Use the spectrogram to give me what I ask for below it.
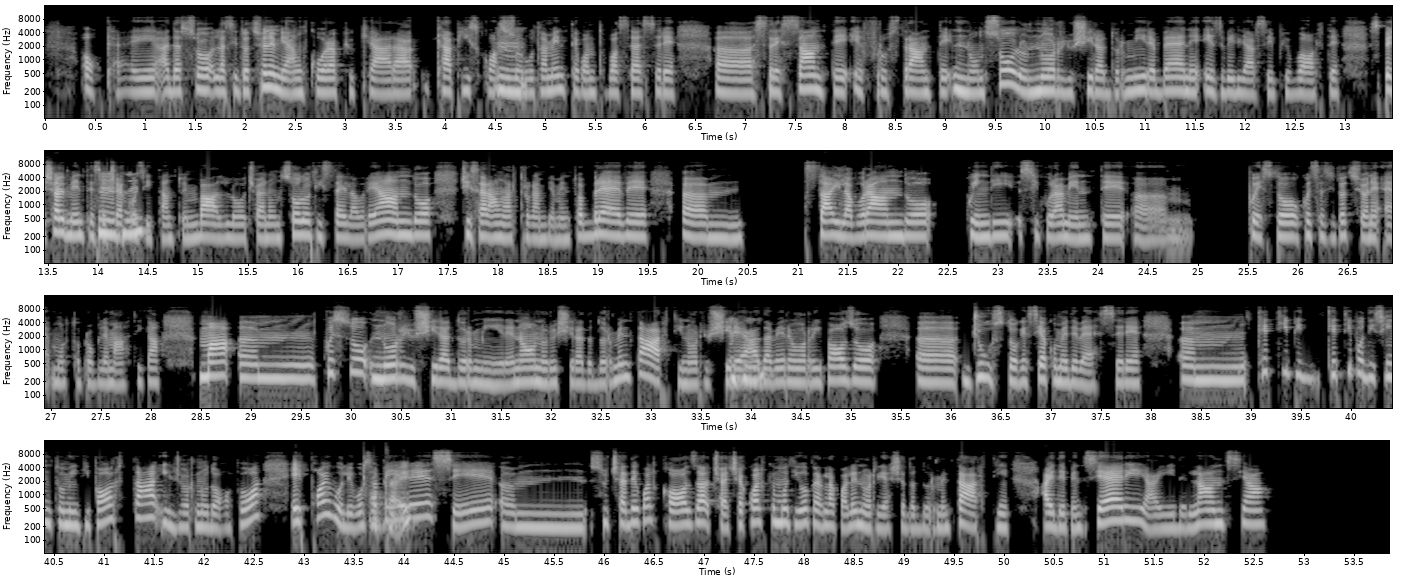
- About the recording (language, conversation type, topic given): Italian, advice, Perché mi sveglio ripetutamente durante la notte senza capirne il motivo?
- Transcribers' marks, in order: "cioè" said as "ceh"; lip smack; other background noise; "cioè" said as "ceh"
